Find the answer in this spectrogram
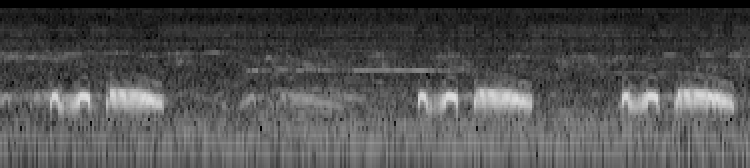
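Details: Big, deep 'kuk satu' voice of a wild spotted dove in forest, which made a trained decoy dove shy away; three phrases of two looping short coos and a long, slightly descending coo, with faint other coos and thin high notes between.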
